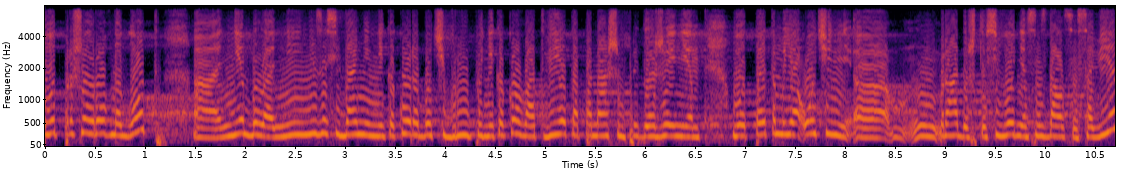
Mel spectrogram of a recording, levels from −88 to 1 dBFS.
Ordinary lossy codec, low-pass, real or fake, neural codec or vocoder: none; 7.2 kHz; real; none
